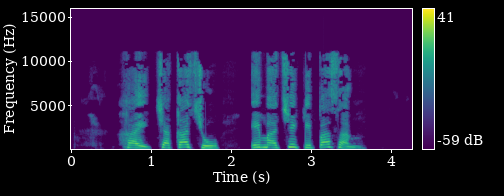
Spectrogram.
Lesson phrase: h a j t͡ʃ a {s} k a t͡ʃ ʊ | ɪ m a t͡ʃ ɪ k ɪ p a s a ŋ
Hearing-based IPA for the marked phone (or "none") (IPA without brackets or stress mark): none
